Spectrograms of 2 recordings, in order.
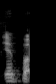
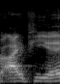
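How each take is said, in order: First: It is pronounced as a single word. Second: It is spelled out as three separate letters. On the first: "they make it like a word" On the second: "instead of three letters"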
